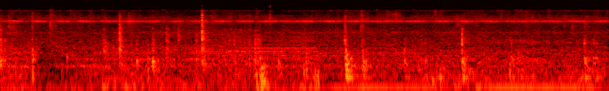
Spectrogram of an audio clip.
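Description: Scattered light clicks and knocks of metal parts being handled inside a Ford Ranger's door panel during work on the door latch and handle mechanism, over a steady high-pitched whine and a low hum.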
